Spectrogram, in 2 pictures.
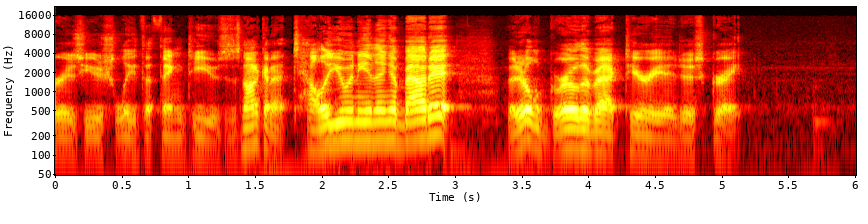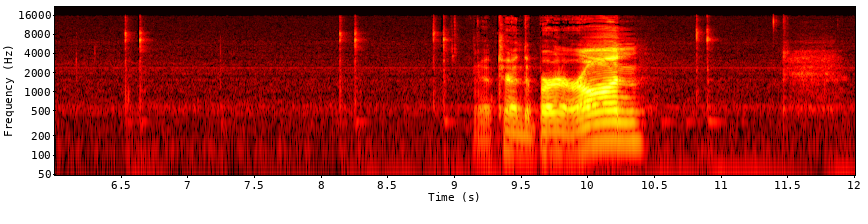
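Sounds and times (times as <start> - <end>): computer mouse clicks: 6.5 - 6.8, 8.1 - 9.1, 10.8 - 11.1.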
